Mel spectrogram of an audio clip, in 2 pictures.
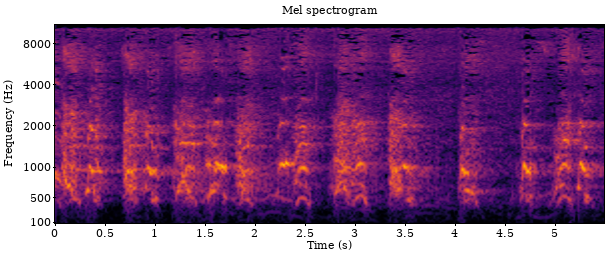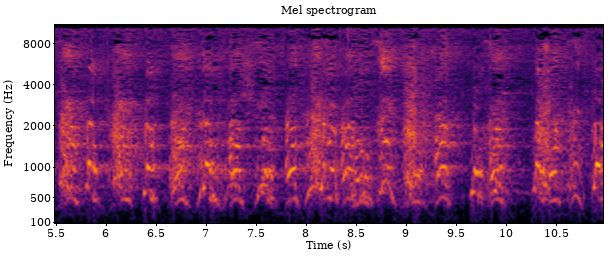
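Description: Several hunting dogs barking and yelping in rapid, almost unbroken volleys, baying at a cornered wild boar.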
